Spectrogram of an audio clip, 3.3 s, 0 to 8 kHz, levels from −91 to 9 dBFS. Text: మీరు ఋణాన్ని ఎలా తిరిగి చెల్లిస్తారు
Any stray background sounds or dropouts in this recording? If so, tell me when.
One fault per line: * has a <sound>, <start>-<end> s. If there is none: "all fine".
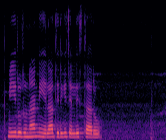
all fine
